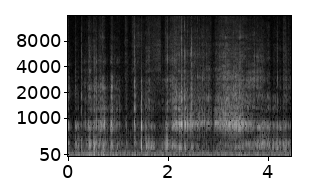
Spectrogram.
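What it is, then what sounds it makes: Carved wooden box. Fingernails scratch and tap across the carved surface of a small, hollow, rectangular gold-painted wooden box held flat in both hands. Dry, continuous scraping mixes with short, light taps over a faint steady tone near 780 Hz. The scratching swells louder and denser in the middle before easing off.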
